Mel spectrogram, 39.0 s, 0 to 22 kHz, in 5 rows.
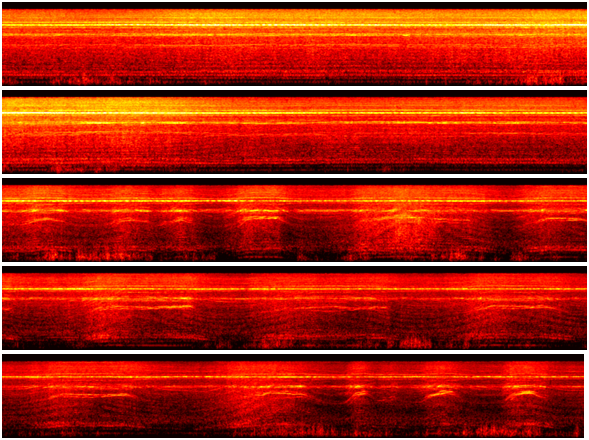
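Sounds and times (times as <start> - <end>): drone propellers whining: 0.0 - 38.9
wind rumble on microphone: 6.8 - 9.1, 16.0 - 17.6, 21.3 - 22.7, 34.8 - 38.9.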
